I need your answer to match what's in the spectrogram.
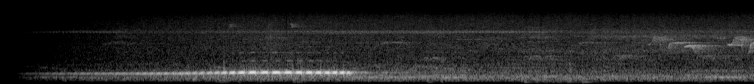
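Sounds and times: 
Scaled Antpitta Grallaria guatimalensis calling in South America: 0.9s - 5.6s.

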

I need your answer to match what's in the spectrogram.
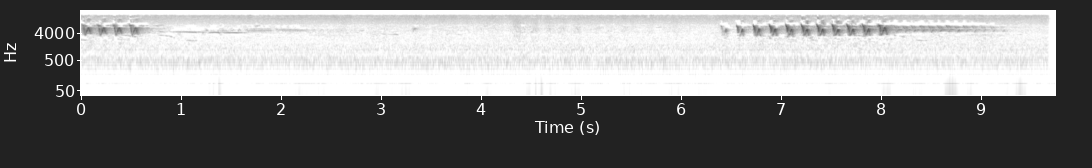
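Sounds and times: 
Wilson's warbler singing: 0.0s - 4.0s, 5.8s - 9.4s
background noise: 0.0s - 9.7s.

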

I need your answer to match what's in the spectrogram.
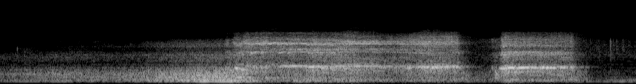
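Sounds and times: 
Pontiac sedan braking to a stop: 1.4s - 6.3s.

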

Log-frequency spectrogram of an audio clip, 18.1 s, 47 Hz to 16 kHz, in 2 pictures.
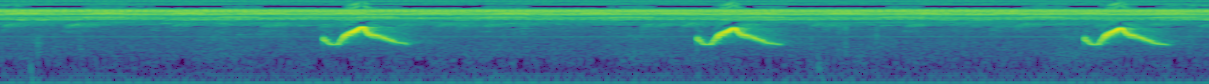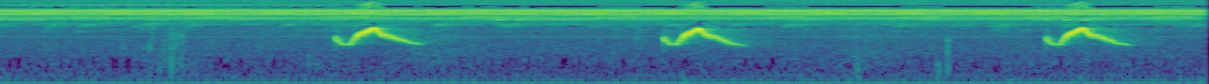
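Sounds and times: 
steady high insect drone: 0.0s - 18.1s
common pauraque giving a whistled call: 2.4s - 3.7s, 5.2s - 6.2s, 8.1s - 9.5s, 11.6s - 13.2s, 14.0s - 15.1s, 16.6s - 18.1s.

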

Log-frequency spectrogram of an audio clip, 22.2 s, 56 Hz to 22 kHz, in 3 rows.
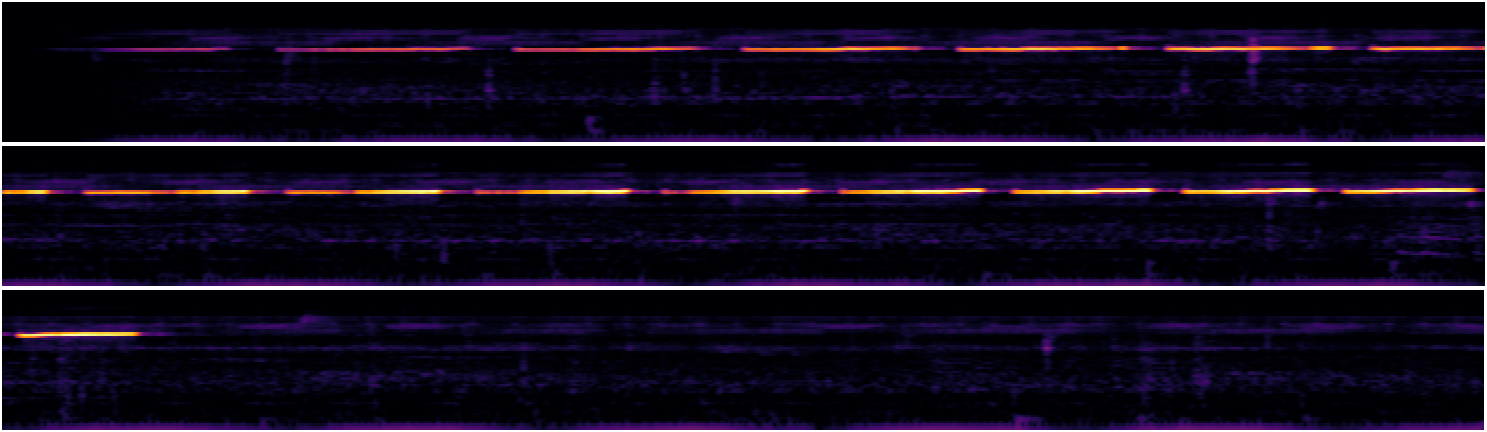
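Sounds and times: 
Banded Antwren Dichrozona cincta calling in Peru: 0.7s - 15.6s.

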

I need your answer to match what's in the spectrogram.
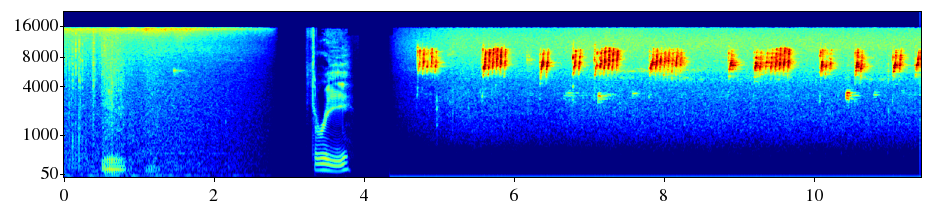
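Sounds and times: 
speech: 3.3s - 3.9s
fainter thin violet-tailed sylph notes: 4.7s - 11.4s
violet-tailed sylph buzzy chattering calls in Ecuador: 4.7s - 11.4s.

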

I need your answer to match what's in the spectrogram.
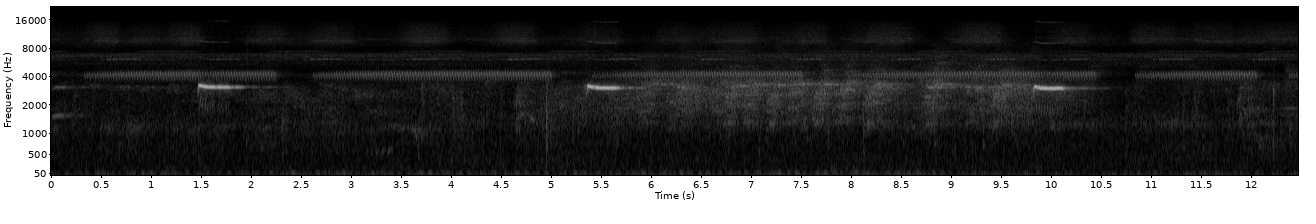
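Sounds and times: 
Scaly-breasted Wren Microcerculus marginatus song: 1.4s - 2.2s, 5.3s - 6.2s, 9.6s - 10.5s.

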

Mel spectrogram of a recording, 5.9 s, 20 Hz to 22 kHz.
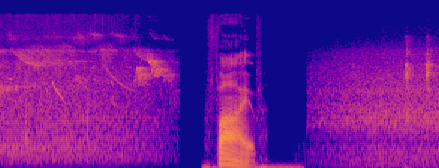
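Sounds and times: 
black-winged saltator singing in Ecuador: 2.7s - 3.5s
speech: 2.9s - 3.5s.

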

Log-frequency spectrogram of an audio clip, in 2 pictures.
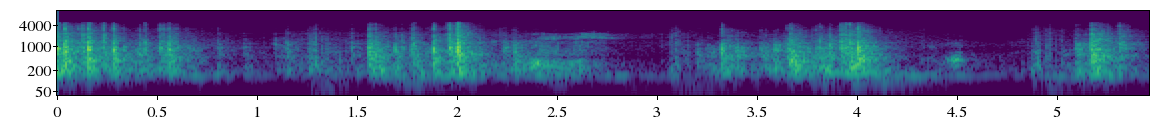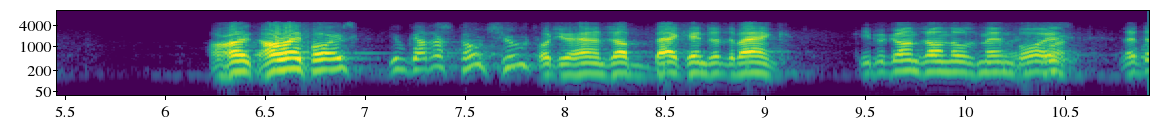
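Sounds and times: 
heavy locked doors rattling: 0.0s - 5.6s
speech: 6.2s - 10.9s.

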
